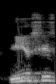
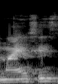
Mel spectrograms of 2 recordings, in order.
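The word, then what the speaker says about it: meiosis: মিওসিস বা মায়োসিস, যেটা ইচ্ছে তোমরা বলতে পারো। জাস্ট ইংলিশের যে বানানটা সেটার উপর দিয়ে আসছে।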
